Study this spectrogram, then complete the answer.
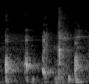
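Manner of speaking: hushed, voiceless mock dread; mock fearful whisper. Skateboarder dropping in on the six-foot ramp, mock fearful whisper.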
